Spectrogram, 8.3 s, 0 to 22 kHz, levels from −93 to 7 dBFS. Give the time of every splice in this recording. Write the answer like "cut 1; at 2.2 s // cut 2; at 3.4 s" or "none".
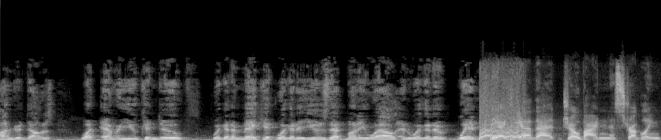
cut 1; at 6.1 s

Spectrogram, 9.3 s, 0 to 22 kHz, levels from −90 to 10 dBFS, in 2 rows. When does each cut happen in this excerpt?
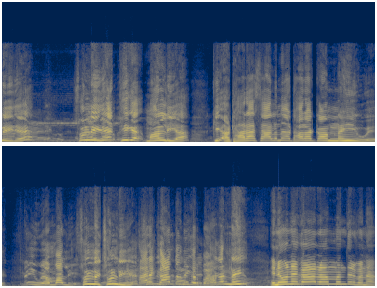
cut 1; at 7.7 s

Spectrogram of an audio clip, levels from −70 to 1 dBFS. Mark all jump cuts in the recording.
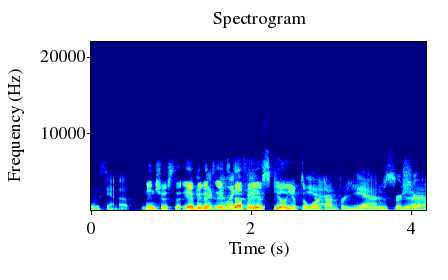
cut 1; at 2.2 s

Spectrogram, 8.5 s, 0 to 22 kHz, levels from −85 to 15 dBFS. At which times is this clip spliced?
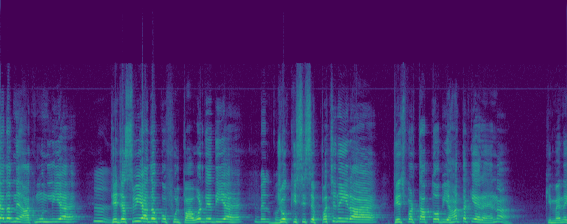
none

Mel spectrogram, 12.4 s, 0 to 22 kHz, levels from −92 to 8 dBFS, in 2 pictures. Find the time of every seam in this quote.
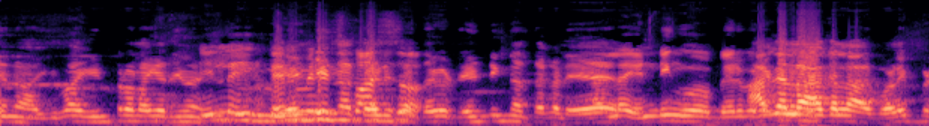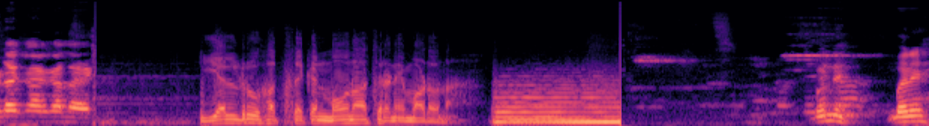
cut 1; at 10.5 s

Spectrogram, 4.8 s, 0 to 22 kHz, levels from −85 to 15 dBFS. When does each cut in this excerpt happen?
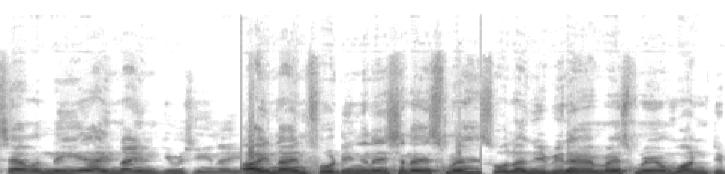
cut 1; at 1.5 s // cut 2; at 3.2 s

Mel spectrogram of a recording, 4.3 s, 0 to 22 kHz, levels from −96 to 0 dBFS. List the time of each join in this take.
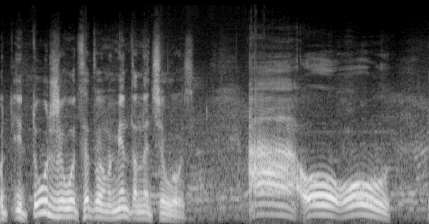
none

